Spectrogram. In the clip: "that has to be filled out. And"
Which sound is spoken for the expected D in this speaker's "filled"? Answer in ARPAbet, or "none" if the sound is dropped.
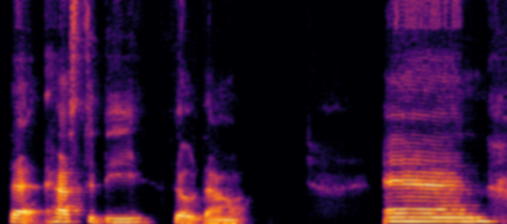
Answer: D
